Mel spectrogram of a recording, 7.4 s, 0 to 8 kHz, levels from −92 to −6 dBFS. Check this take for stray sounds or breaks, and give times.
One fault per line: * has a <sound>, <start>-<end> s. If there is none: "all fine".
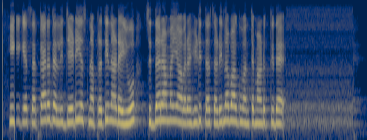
all fine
